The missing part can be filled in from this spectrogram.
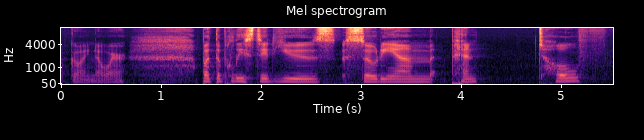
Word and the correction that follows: Pentothal: I don't know if I'm saying that right. It's truth serum. Am I saying that wrong? – No, I don't know. Like what? – Pentothal. Sorry, sodium pentothal.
